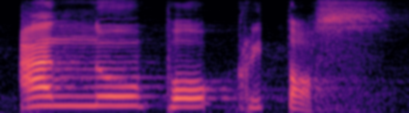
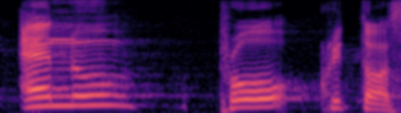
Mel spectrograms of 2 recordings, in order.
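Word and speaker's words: ἀνυπόκριτος: And can you pronounce this with me? Anupokritos. Okay? Anupokritos.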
